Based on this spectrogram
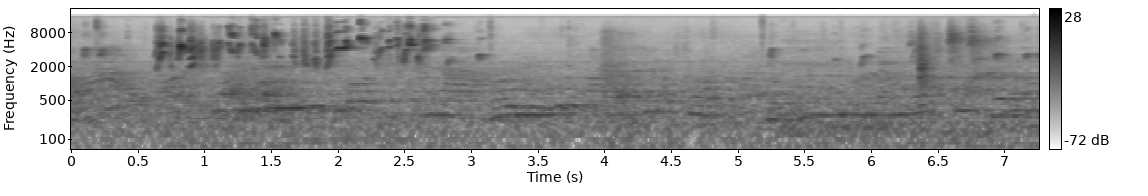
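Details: Four-month-old caged European goldfinch beginning subsong while perched by an owner's hand inside its cage at feeding time; a burst of fast, high twittering and scratchy notes in the first half, then quieter scattered chirps.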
